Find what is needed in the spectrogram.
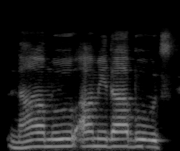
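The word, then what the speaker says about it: Namu Amida Butsu: Namu Amida Boots. There's 7 syllables, but the last syllable is silent.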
